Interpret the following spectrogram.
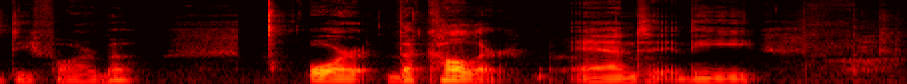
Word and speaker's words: Die Farbe: Farb or D Farber some pronounce it die far but I'm pretty sure the official German pronunciation is D far bow or the color and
